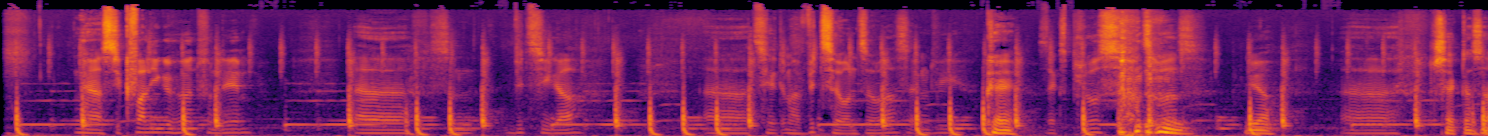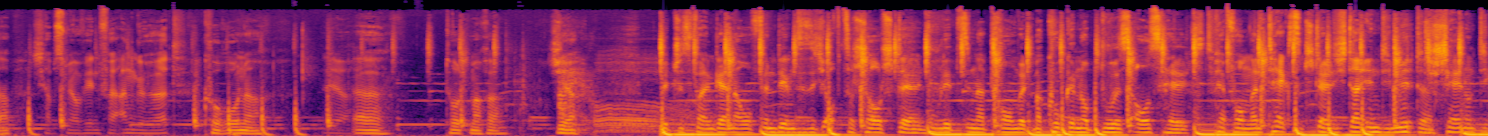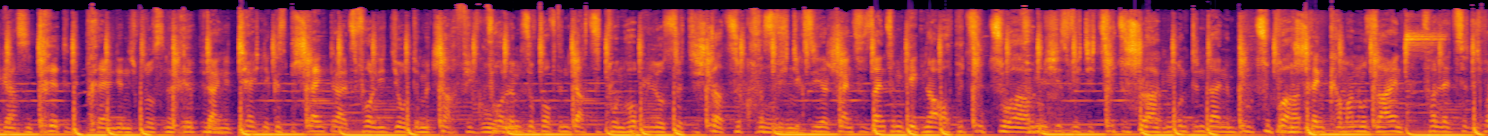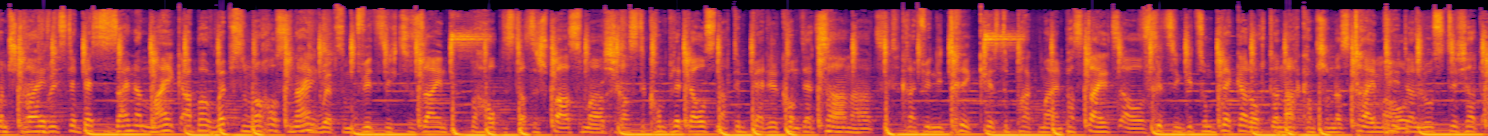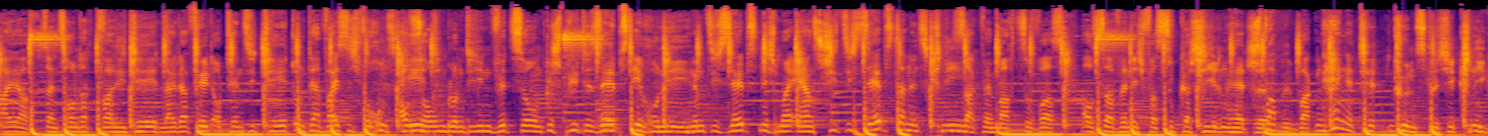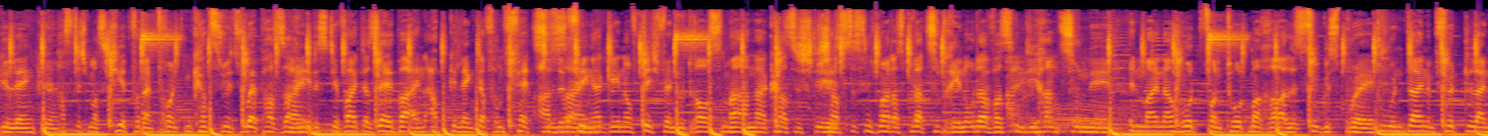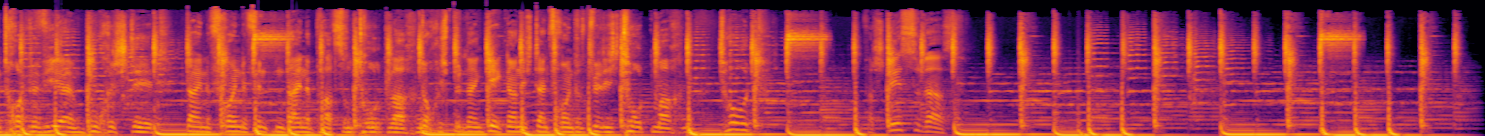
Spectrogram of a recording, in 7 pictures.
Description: Ich finde dich hier sehr verhalten was deinen Flow und die Stimme betrifft.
